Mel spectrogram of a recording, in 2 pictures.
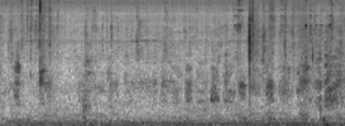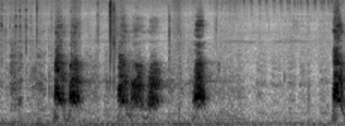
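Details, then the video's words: Dogs playing at a backyard campfire, a German Shepherd, a Boxer and a Chorkie; quiet rustling at first, then a burst of five or six sharp barks near the end, with a final bark cut off. "Rowdy Dogs and a Roaring Campfire"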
